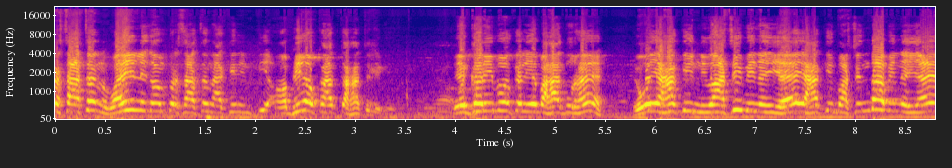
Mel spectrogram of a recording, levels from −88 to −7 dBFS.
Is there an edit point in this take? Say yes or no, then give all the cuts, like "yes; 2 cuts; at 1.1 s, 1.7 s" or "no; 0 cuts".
no; 0 cuts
